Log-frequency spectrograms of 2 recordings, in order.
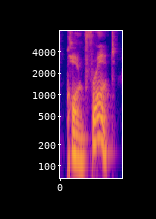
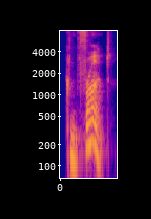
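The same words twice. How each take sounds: First: The first syllable has a full, clear vowel. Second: The first syllable has no clear vowel sound. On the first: The speaker calls it wrong. "he's adding that vowel sound in there" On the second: The speaker calls it right. "you never pronounce the vowel there"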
